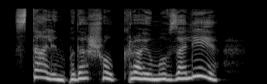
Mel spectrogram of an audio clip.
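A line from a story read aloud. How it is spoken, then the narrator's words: Excited speech. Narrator (Russian): взволнованно говорит Анюта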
